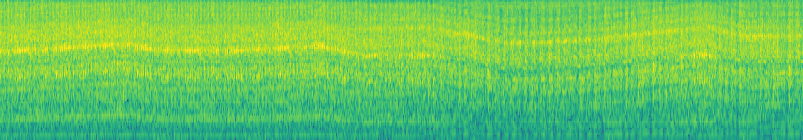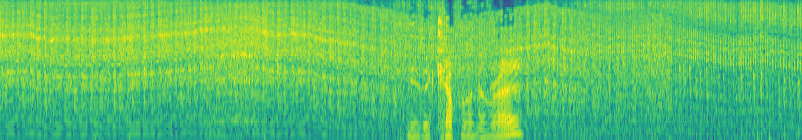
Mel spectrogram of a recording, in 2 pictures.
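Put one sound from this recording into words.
A scooter engine hums steadily, rising and falling in pitch as it speeds up and slows down.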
